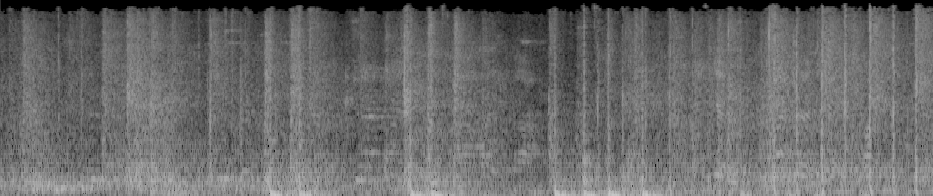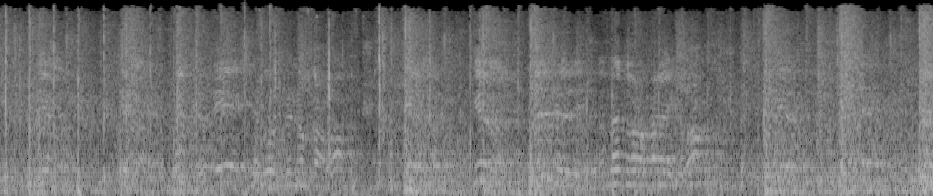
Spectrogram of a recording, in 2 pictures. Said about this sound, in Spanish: El psicólogo le da un golpe a una bolsa de arena de boxeo.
